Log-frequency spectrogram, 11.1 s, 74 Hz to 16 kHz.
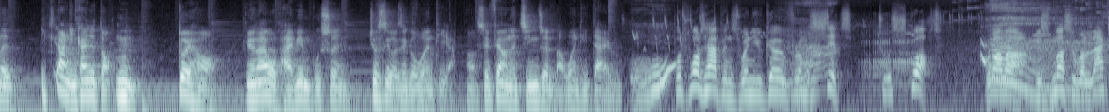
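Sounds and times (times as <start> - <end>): person speaking: 6.2 - 11.0.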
